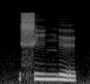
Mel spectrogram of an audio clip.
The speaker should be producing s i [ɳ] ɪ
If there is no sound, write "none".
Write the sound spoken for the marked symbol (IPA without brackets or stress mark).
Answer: ŋ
